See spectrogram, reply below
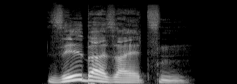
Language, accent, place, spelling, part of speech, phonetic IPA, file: German, Germany, Berlin, Silbersalzen, noun, [ˈzɪlbɐˌzalt͡sn̩], De-Silbersalzen.ogg
- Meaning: dative plural of Silbersalz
